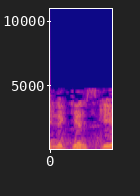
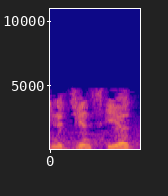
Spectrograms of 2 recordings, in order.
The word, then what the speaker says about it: Nagginki: I It's hard for me to say Nagginki. I always am about to say Najinsky, but it's a hard G.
